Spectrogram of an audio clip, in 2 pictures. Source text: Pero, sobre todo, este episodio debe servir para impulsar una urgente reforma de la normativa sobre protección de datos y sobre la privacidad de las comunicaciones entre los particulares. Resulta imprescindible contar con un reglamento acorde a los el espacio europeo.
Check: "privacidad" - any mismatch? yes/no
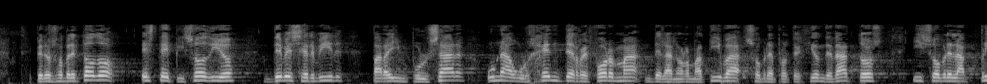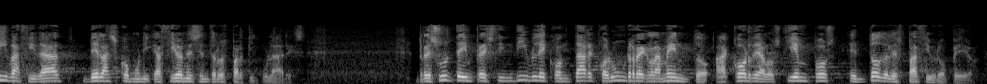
no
